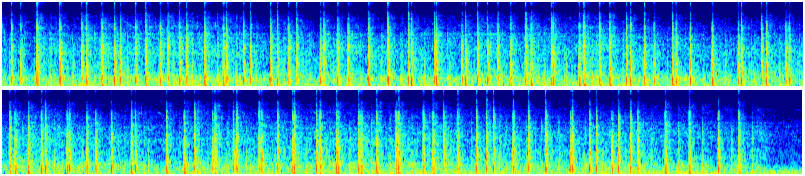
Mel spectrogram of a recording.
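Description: Aerial fireworks bursting overhead: a dense, unbroken string of rapid pops and crackles, several a second, that thins out at the very end.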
